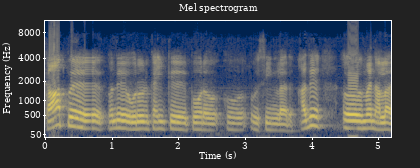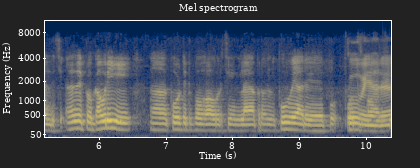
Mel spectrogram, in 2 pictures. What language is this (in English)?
Telugu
